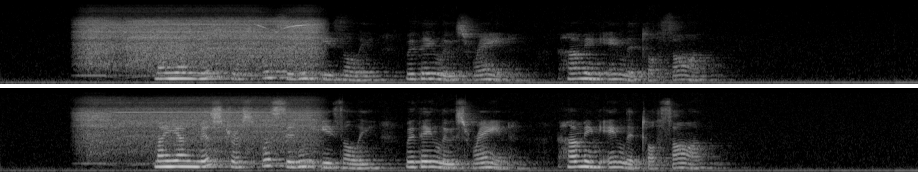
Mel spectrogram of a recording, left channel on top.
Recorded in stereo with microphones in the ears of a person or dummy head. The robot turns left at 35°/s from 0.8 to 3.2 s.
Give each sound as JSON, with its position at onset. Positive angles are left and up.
{"t": 1.5, "sound": "a woman speaking", "azimuth_deg": -80, "distance_m": 0.6}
